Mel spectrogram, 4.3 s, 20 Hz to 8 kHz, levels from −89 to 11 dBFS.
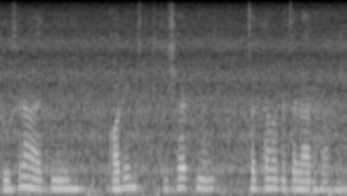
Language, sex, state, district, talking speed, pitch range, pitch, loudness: Hindi, male, Gujarat, Valsad, 150 wpm, 130-140 Hz, 135 Hz, -17 LUFS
